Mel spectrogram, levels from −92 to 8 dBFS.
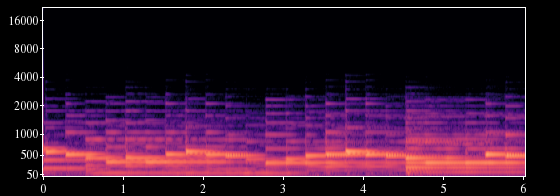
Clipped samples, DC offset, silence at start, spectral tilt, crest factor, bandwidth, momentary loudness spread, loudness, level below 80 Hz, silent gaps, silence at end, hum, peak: under 0.1%; 0.1%; 0 s; -13.5 dB/octave; 14 dB; 2.6 kHz; 5 LU; -21 LUFS; -50 dBFS; none; 0 s; none; -6 dBFS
